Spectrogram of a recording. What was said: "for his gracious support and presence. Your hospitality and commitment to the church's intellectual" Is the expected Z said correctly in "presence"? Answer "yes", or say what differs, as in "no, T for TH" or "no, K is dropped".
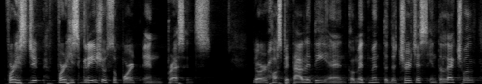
no, S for Z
